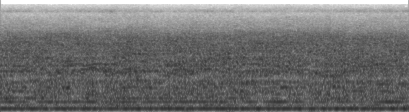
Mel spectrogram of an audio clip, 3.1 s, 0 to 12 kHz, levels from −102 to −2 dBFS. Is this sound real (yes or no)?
no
